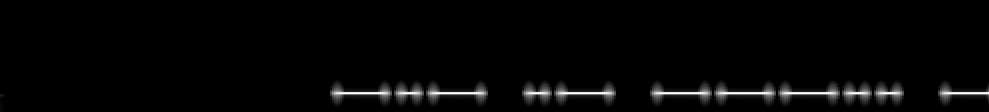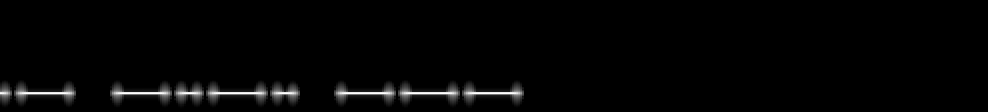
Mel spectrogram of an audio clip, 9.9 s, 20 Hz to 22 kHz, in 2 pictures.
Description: Morse code, heard as a keyed tone, about 16 wpm, 700 Hz. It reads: KA8MCO
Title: USA Call Signs - 6 Characters - Repeated 3x - 15wpm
